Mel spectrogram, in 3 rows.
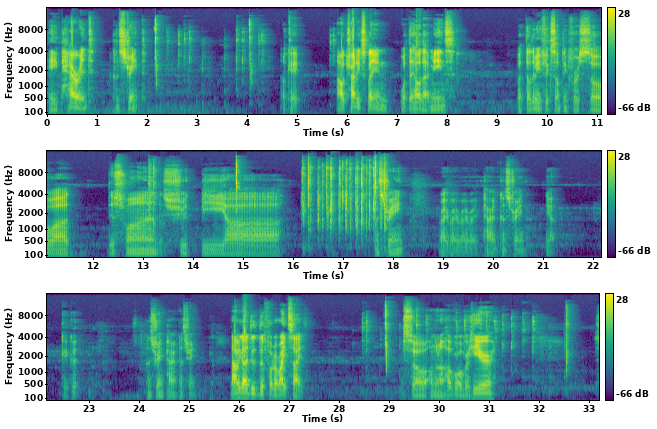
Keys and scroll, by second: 13.0 Return, 15.8-18.1 typing.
